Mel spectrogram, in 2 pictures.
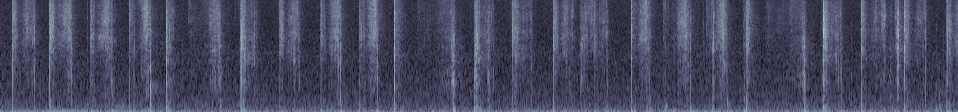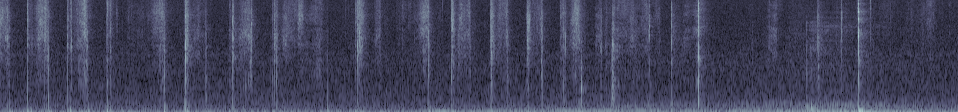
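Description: A deck of tarot cards being shuffled by hand: a long run of quick card snaps and slides that thins out shortly before the end.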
